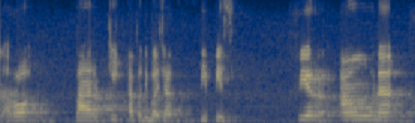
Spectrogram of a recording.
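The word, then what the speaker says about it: فرعون: Fir'auna, Fir'auna, Fir'auna tidak dibaca tebal. Fir tidak dibaca tebal. Fir tidak seperti itu, tapi dibacanya tarkik, tipis.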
